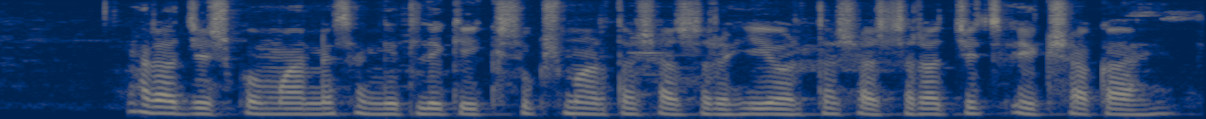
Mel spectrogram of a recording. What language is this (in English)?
Marathi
